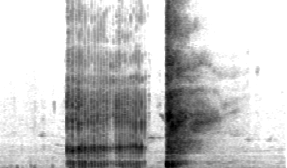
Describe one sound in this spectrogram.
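A middle-aged man yawns loudly.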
